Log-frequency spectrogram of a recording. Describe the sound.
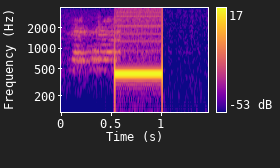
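A telephone tone on a call: a single steady, mid-pitched electronic beep lasting about half a second, louder than the faint sound just before it.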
